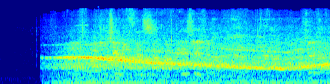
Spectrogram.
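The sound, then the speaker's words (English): A police water cannon vehicle's siren wails at an anti-government protest in Harare, Zimbabwe: one loud, long tone that slides slowly downward in pitch over a low rumbling background. “That is the siren of a water cannon vehicle wailing as Zimbabwean police tried to break up a protest calling for the resignation of President Robert Mugabe.”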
